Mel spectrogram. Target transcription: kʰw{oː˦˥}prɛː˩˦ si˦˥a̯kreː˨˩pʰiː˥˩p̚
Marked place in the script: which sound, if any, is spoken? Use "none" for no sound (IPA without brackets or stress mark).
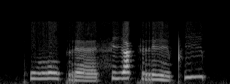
oː˥˩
